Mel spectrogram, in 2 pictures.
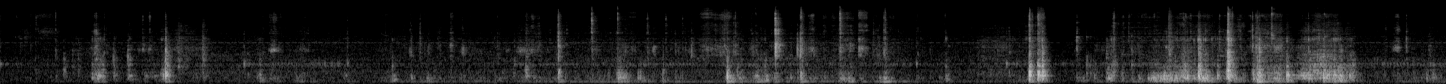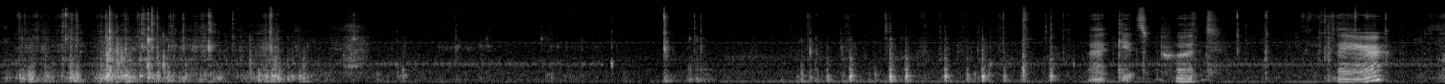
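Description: Small plastic toy-robot parts and wires being handled on a workbench: scattered clicks and light knocks, with denser clatter about twelve and sixteen seconds in, over a faint steady hum.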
